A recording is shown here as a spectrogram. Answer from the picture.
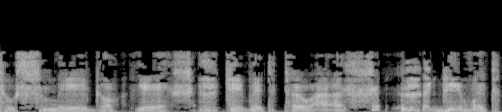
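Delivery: plain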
